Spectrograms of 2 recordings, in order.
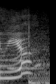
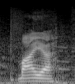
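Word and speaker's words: Miya: Oh, do you play Mia? Maya. I play Zeilong. So apparently we pronounce Mia Maya now.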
